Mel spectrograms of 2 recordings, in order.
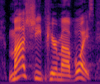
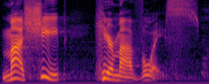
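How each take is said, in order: First: Said in the usual way. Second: Stretched-out slow reading of "My sheep hear my voice"; slow emphatic quote. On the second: Shown as a demonstration. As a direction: linger on every word of "My sheep hear my voice". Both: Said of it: "In contrast to that".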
